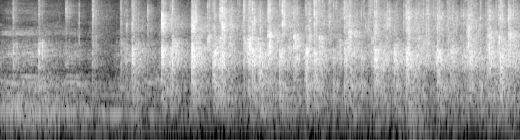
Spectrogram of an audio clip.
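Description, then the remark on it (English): An audience breaks into applause, with only one side of the audience clapping, starting with a few scattered claps that quickly swell into dense, steady clapping that continues to the end. “This side clapped and this one didn't”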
